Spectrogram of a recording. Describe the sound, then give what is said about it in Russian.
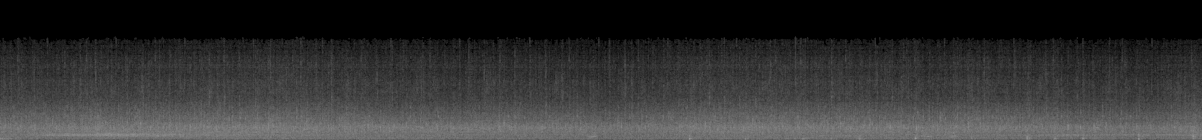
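Enthusiastic applause turning into an ovation at a military music festival by the Spasskaya Tower: a dense, even wash of clapping from a large crowd holds at steady loudness for the full stretch, with no talk over it. “И мы провожаем Мирей бурными, переходящие в овации аплодисменты.”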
